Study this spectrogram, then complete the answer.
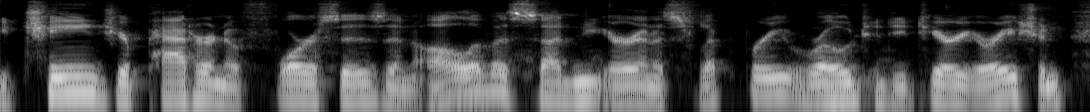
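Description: A man with a fairly low voice talks at a fairly quick pace with ordinary pitch variation against a quiet background. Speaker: dentist. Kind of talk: casual interview. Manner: calm, reassuring.

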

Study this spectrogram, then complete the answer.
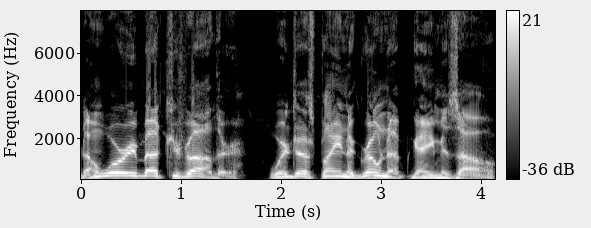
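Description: This man uses a put-on character voice with a growl, fairly low in pitch and lively in intonation. He keeps a moderate pace and very even loudness. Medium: read story. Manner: commanding, menacing.

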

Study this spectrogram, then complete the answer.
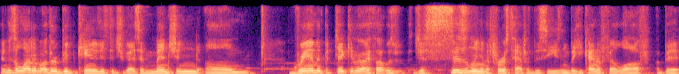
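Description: A man at a very fast pace, fairly high in pitch, with ordinary pitch variation and noticeable background noise. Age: 40s. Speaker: podcast host and sports writer. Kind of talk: casual chat.

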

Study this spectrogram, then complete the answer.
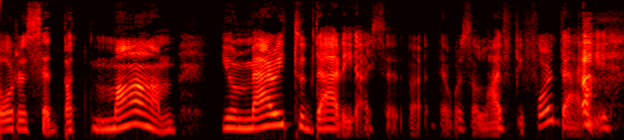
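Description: In a Hungarian accent, a woman with a fairly low voice speaks at a fairly quick pace with lively intonation and big swings in loudness, the sound dry and close with no echo against a quiet background. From Hungary. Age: 60s. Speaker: business founder. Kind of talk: interview.

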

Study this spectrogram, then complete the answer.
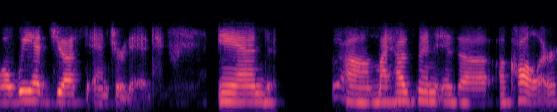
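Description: With an Upper Midwest accent, a woman speaks at a fairly slow pace using fairly even intonation. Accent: Upper Midwest American. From South Dakota, Watertown. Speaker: state wildlife agency marketing director. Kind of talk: podcast interview.

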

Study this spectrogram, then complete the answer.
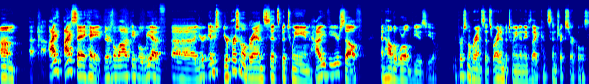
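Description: A man speaks at a moderate pace in a plain, everyday voice with an American accent and medium pitch. His intonation is lively, with big swings in loudness. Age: 40s. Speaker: former sports brand marketing executive. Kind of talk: interview conversation.

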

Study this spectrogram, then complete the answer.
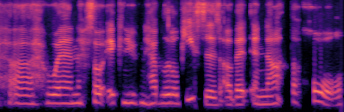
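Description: In a dry, close recording with no echo, a woman with an ordinary speaking voice and a medium pitch talks at a moderate pace with ordinary pitch variation. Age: 40s. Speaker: biotech worker. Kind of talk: call-in discussion.

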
